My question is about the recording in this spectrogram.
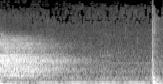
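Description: Reverberant tail of a short guinea-pig sound sample, triggered from a MIDI keyboard and played through a software reverb, dying away over about a second. A low steady hum is left under it.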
